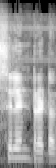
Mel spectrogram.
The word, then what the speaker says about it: coelenterata: It's pronounced as coelenterata, remember now only.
